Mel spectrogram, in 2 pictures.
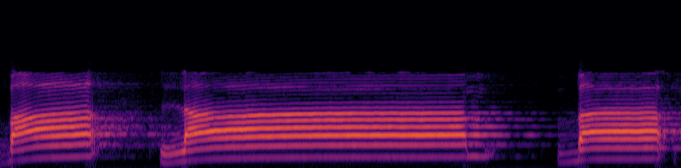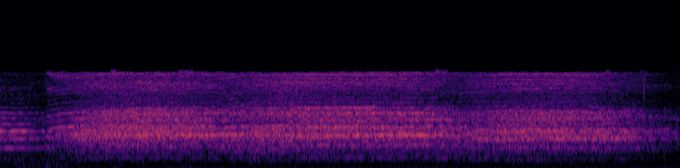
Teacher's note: لام کی میم جو ہے وہ ہونٹوں کے خشک حصے سے ادا ہوتی ہے، وہ حصہ جو باہر رہتا ہے. با دونوں ہونٹوں کے تر حصے سے ادا ہوتا ہے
